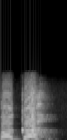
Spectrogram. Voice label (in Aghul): "багагь", aghul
